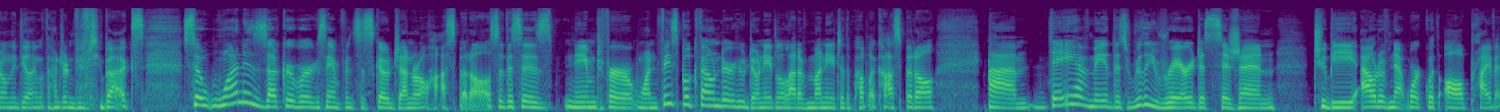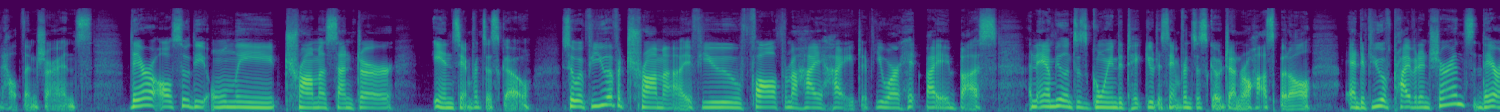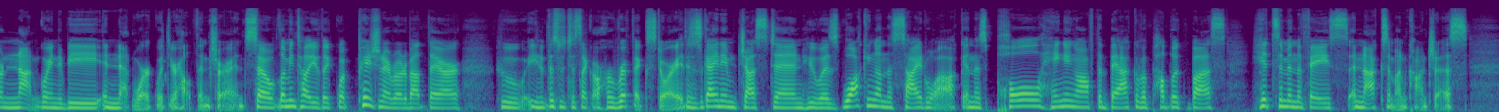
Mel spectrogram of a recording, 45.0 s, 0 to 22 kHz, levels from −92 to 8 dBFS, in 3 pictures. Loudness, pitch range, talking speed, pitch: -20 LUFS, 170-200 Hz, 215 wpm, 180 Hz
